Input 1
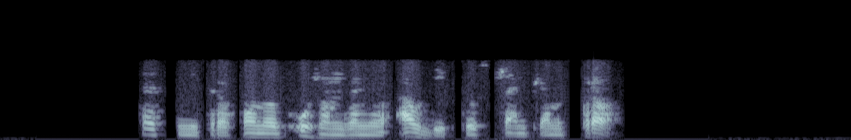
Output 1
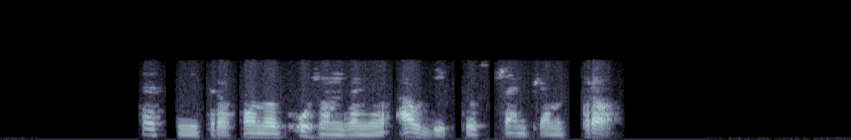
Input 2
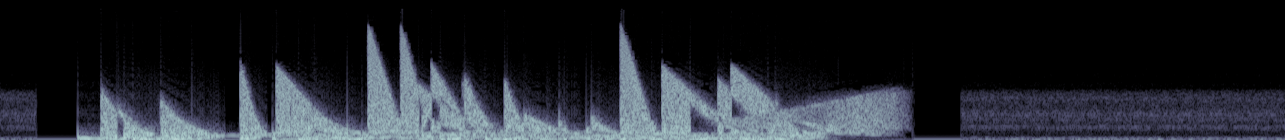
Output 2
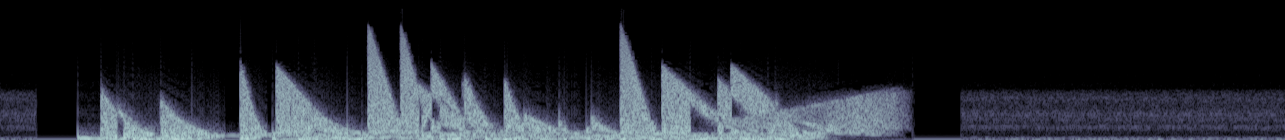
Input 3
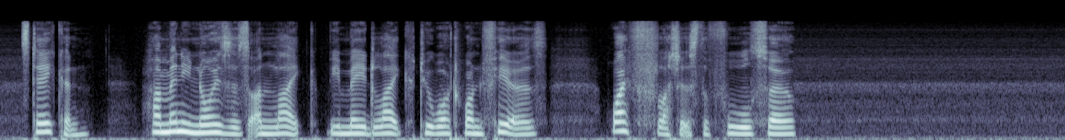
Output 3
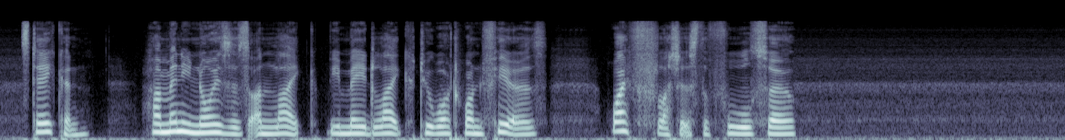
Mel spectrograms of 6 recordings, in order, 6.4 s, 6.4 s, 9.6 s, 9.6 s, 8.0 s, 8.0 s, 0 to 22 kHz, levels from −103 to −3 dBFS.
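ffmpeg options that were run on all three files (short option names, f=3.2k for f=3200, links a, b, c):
-af "highshelf=f=4.4k:g=-6"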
